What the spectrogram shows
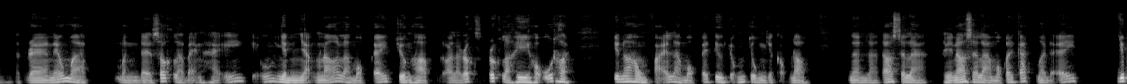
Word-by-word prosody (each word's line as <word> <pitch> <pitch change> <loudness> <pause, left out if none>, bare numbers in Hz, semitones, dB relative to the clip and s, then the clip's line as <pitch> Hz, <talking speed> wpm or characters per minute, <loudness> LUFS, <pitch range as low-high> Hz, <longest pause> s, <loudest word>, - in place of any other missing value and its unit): thực - - -20
ra 100 -1 +2
nếu 110 +6 +3
mà 115 -11 +3 0.3
mình 85 -2 -4
đề 90 -1 -1
xuất 145 +11 0
là 105 - -1
bạn 90 0 -7
hãy, 110 - -5
kiểu, - - -16
nhìn 95 -6 +5
nhận 95 +1 0
nó 115 +10 +1
là 130 - 0
một 85 -2 -3
cái 125 +5 +1
trường 100 -4 +4
hợp, 90 -2 0
gọi - - -5
là, - - -4
rất - - +2 0.2
rất - - +3
là - - +1
hy 105 -1 +7
hữu 100 +8 +2
thôi, 130 -5 +3 0.5
chứ 130 - +4
nó 130 +2 +4
hông 110 -6 +4
phải - - -1
là 120 -5 0
một 85 -2 -4
cái 110 - -2
tiêu 110 -3 +3
chuẩn 115 +3 -3
chung 95 -4 +1
cho 95 - -5
cộng - - -11
đồng. 85 -1 0 0.4
Nên 95 -1 -2
là, 85 -2 -6
đó 125 - +3
sẽ 115 -4 0
là 90 -4 0 0.2
thì 95 - +3
nó 110 +4 +6
sẽ 115 -4 +2
là 95 -4 +2
một 85 - -2
cái 110 - 0
cách 140 +2 -2
mà 95 - -1
để 125 +11 -3 0.4
giúp 150 - +8
100 Hz, 295 wpm, -24 LUFS, 90-120 Hz, 0.5 s, giúp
